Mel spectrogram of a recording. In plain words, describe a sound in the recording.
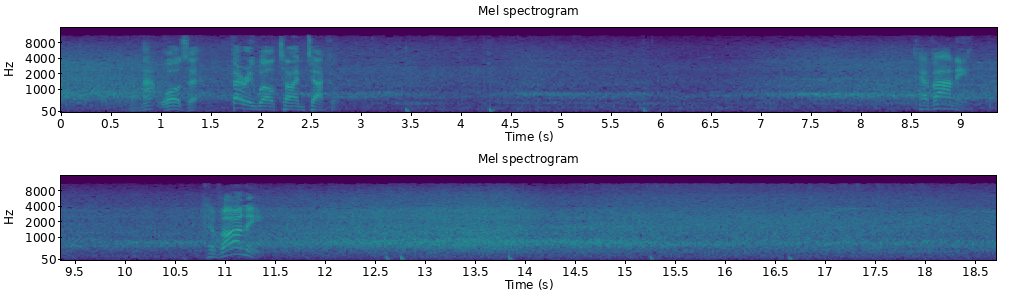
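A large crowd cheers and murmurs steadily in a stadium.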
